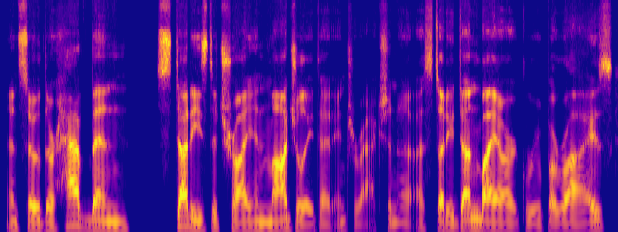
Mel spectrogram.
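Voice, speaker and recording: A man's voice: mid-range voice, moderate pace, smooth, no room sound, clean studio sound. A man speaking as an expert guest in an interview, explaining things conversationally with technical jargon. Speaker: guest physician researcher.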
